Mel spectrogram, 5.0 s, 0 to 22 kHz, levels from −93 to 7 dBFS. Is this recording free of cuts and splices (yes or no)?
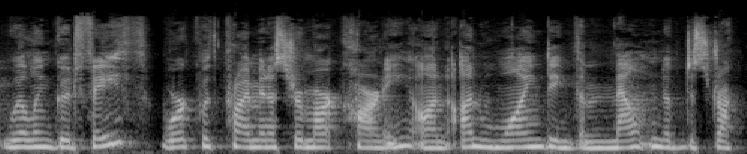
yes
